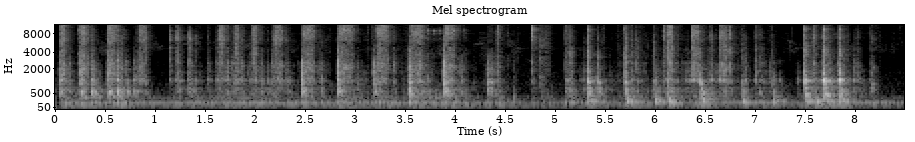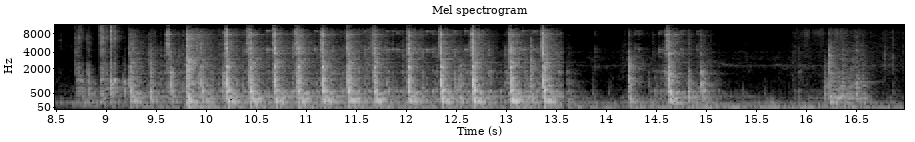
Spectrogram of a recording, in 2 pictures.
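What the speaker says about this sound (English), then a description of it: "Take the ratchet. Go ahead and start cranking them down." A ratchet cranks down bolts on a power sprayer pump, giving rapid runs of close, crisp clicking in quick bursts, with a faster, louder stretch of ratcheting in the middle and short pauses between strokes.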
